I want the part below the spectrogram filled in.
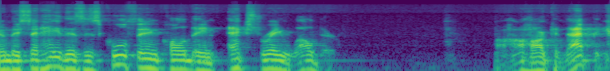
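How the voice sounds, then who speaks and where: Bright-voiced man in his fifties from the Dominican Republic. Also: mid-range voice. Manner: animated, joking, asks the audience questions. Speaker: guest speaker at a graduation ceremony. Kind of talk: motivational speech with personal stories. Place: event hall with a live audience.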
